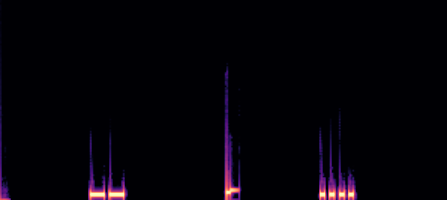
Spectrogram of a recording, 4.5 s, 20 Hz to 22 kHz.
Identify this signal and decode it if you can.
Morse code, heard as a keyed tone, about 25 wpm, 700 Hz. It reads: M H
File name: Single-Letter-Number-25wpm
